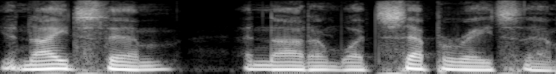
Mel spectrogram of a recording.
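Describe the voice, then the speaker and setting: Dry and close with no echo, a man with an American accent speaks fairly slowly at medium pitch in a somewhat breathy voice with a dark, mellow tone. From Washington DC area, Maryland. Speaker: historian. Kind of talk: interview.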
